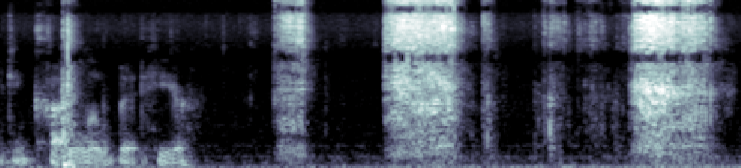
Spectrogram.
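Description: Scissors or ribbon material cut for a greenery ornament bow, several short rasping snips and tearing swipes close by, faint and quiet, after someone speaks briefly at the start.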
